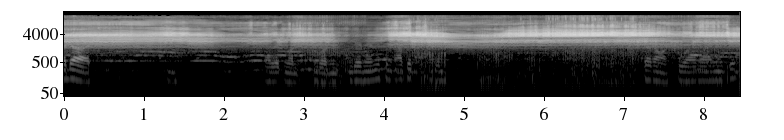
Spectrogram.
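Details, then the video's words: Giant cicada with a very loud voice, caught in a field: a harsh high drone that fades briefly twice and returns stronger, with a man's Indonesian speech in the gaps. "catch giant cicadas with very loud sounds"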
